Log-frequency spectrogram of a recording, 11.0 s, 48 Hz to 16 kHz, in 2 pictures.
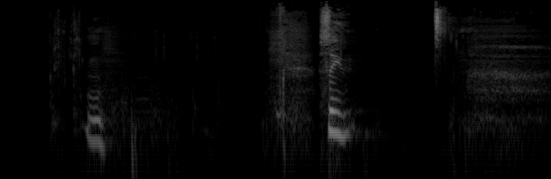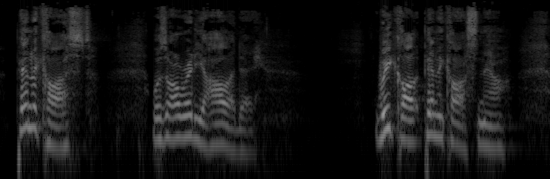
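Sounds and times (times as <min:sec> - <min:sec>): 
person sipping water: 0:00.5 - 0:02.0
speech: 0:00.8 - 0:01.2, 0:03.3 - 0:03.6, 0:05.7 - 0:08.2, 0:09.3 - 0:11.0.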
